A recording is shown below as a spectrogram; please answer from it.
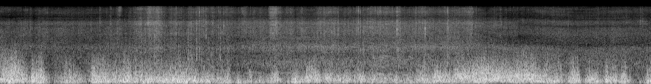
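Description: Wind buffeting a phone's microphone: a loud, uneven low rumble that surges and dips.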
